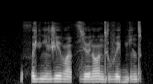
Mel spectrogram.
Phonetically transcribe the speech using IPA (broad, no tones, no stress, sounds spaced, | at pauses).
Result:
θ ɔ vʲ ɔ̃ ʒ e β ɑ̃ θ z ø ɾ ɔ̃ d u v e bʲ ɑ̃ d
